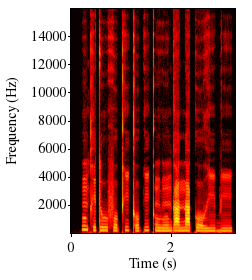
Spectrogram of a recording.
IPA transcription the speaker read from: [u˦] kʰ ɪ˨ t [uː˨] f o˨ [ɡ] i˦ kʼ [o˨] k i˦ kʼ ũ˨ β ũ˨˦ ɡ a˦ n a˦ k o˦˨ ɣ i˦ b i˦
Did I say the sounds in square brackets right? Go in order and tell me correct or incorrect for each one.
incorrect: ũ˦, correct, incorrect: kʰ, correct

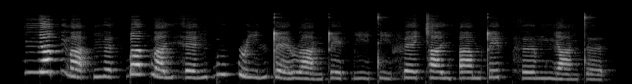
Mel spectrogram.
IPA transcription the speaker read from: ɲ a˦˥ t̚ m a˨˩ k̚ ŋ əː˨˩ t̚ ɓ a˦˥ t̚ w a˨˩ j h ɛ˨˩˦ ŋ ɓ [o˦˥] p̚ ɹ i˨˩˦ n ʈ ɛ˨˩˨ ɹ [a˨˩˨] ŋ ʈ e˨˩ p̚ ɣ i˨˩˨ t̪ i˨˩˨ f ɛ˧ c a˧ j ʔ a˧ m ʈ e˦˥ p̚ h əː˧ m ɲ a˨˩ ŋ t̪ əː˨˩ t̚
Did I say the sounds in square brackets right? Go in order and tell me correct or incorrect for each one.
incorrect: u˦˥, correct

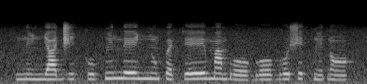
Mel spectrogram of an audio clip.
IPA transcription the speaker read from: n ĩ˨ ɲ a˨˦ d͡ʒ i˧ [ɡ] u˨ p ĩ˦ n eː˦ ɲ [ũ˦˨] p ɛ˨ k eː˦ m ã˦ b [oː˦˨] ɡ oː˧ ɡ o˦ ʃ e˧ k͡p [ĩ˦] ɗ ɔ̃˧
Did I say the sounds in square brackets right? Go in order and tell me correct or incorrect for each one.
incorrect: k, incorrect: ũ˦, incorrect: oː˨, incorrect: ĩ˨

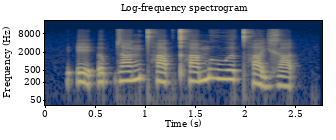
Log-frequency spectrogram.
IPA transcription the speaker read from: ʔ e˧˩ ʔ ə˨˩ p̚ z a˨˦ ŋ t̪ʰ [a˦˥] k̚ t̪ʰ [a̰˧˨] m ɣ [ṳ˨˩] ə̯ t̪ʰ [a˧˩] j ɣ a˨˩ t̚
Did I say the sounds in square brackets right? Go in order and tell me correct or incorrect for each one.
incorrect: a˨˩, incorrect: a˨˦, incorrect: u˧, correct

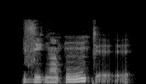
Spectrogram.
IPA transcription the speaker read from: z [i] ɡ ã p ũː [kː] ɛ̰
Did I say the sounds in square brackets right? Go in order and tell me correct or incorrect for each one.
incorrect: e, incorrect: k

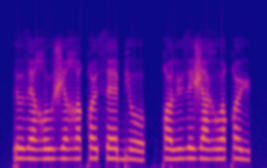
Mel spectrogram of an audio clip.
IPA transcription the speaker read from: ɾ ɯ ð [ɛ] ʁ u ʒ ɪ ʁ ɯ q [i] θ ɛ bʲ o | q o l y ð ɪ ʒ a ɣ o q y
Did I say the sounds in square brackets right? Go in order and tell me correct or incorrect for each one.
correct, incorrect: y

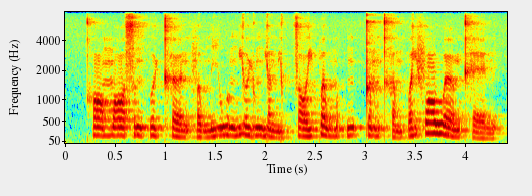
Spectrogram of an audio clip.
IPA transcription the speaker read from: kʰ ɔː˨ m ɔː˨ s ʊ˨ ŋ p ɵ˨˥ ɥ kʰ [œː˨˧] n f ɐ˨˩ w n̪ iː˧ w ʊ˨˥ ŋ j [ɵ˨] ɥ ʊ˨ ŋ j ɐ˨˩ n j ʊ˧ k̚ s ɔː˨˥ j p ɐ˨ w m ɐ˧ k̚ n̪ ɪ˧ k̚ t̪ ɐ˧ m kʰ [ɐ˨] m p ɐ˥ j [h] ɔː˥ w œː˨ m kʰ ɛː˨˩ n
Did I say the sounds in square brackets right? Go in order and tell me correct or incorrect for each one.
incorrect: œː˨˩, incorrect: ɵ˨˧, incorrect: ɐ˨˩, incorrect: f

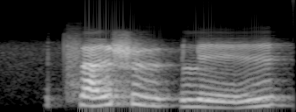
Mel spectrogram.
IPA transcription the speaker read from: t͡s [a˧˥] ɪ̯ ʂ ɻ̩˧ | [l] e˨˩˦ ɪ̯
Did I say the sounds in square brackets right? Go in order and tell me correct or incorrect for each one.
correct, correct

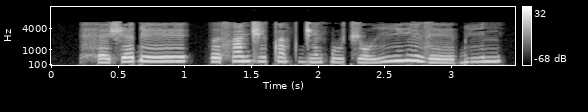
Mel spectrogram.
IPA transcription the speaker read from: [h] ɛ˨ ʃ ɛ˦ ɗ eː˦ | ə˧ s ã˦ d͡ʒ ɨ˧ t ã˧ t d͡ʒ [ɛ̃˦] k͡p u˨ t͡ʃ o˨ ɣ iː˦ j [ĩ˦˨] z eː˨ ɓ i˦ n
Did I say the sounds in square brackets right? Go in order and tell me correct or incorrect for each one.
correct, incorrect: ɛ̃˧, correct

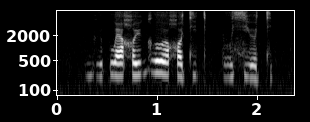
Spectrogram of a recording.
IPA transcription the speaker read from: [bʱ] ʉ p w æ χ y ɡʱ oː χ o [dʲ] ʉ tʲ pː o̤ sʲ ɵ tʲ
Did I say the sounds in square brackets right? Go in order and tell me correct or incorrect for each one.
correct, incorrect: tʲ

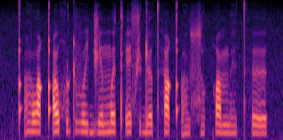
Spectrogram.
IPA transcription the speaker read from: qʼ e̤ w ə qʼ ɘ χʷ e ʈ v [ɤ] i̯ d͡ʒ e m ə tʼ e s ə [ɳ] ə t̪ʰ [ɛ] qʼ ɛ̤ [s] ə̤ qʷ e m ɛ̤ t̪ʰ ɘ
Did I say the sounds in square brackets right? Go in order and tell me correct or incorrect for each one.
incorrect: ɵ, incorrect: ɖ, correct, incorrect: sʷ

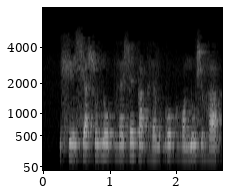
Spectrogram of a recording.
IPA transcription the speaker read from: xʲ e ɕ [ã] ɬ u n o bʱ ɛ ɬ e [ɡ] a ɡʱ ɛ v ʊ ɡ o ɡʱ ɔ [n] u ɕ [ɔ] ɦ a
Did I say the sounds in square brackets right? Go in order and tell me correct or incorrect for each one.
incorrect: a, correct, correct, incorrect: ʊ

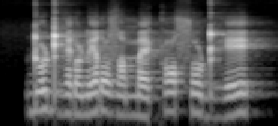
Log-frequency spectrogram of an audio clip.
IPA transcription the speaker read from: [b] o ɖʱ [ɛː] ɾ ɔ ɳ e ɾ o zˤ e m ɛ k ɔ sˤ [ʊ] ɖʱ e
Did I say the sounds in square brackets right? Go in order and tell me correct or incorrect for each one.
incorrect: ɖ, incorrect: ɛ, incorrect: u

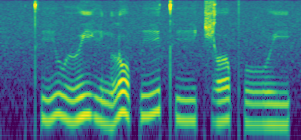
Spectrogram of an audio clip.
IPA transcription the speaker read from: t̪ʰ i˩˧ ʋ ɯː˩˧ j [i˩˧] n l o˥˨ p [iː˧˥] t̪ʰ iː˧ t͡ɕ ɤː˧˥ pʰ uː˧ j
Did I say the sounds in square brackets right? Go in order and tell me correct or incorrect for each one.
incorrect: i˧˩, correct

